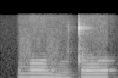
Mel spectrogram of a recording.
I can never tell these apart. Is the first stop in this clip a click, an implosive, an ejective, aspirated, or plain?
plain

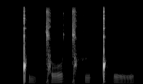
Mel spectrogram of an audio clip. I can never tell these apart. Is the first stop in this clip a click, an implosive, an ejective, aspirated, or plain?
click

